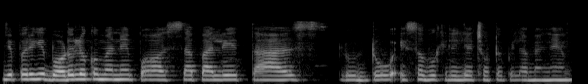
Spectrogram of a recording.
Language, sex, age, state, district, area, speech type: Odia, female, 30-45, Odisha, Bhadrak, rural, spontaneous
